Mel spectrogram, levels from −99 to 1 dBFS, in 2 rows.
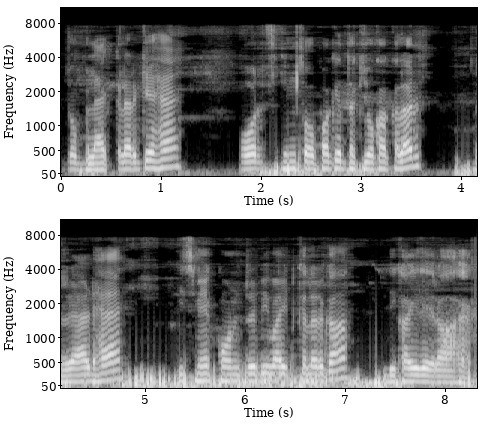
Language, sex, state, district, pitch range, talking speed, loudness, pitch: Hindi, male, Uttar Pradesh, Saharanpur, 120-145 Hz, 175 wpm, -14 LUFS, 140 Hz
